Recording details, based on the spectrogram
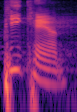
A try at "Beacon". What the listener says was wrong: No, not pecan. It's beacon.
